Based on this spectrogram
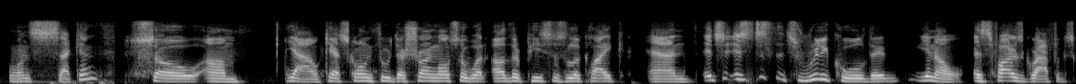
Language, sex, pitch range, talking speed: English, male, 125-155 Hz, 165 wpm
